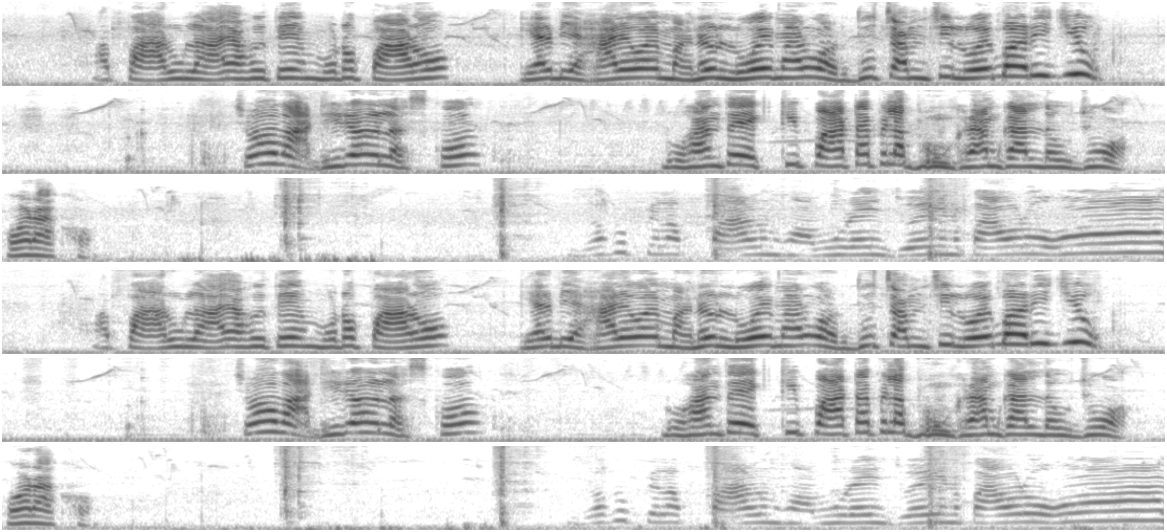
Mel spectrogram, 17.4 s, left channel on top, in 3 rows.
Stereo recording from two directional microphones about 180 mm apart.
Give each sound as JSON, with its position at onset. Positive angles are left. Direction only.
{"t": 0.4, "sound": "speech", "side_deg": -10}
{"t": 7.1, "sound": "speech", "side_deg": -20}
{"t": 9.1, "sound": "speech", "side_deg": -20}
{"t": 14.6, "sound": "a sound", "side_deg": -15}
{"t": 15.3, "sound": "speech", "side_deg": -20}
